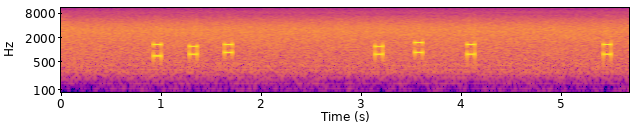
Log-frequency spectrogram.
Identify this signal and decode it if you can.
DTMF, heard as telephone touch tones, dialled by hand, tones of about 80 ms. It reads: 248 495 5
